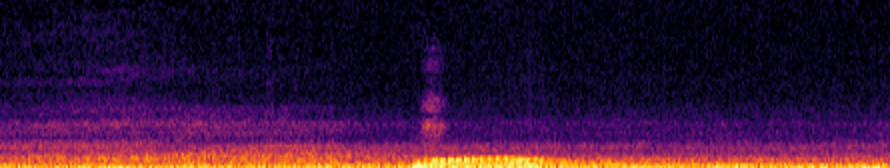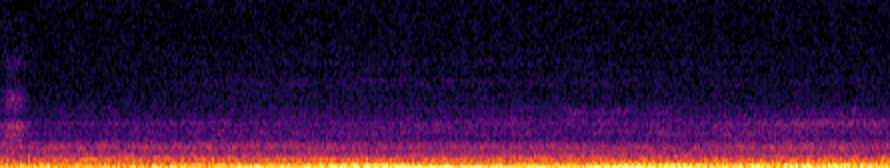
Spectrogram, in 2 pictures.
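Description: Car engines running at a car meet. About three seconds in, one engine gives a short rev that rises in pitch. From about eight seconds on, a nearby car's engine runs with a steady low drone.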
